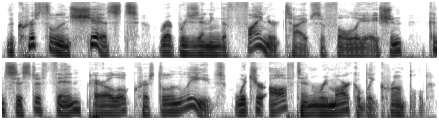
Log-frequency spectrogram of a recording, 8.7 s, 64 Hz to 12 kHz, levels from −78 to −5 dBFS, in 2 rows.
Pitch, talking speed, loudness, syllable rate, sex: 115 Hz, 140 wpm, -18 LUFS, 5.4 syllables/s, male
